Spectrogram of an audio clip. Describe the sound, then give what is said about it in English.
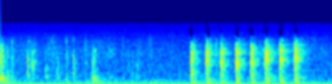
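Soft, scattered taps give way to a loud, steady run of about eight sharp knocks on a door, evenly spaced, with no voices. “Who is it? You'll open the door”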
